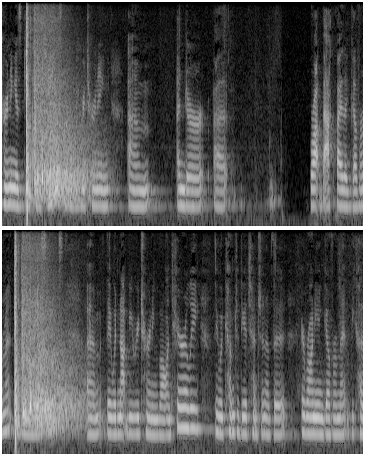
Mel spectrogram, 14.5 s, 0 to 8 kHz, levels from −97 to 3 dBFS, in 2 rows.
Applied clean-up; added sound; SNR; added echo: none; Gunshot, gunfire; -5 dB; none.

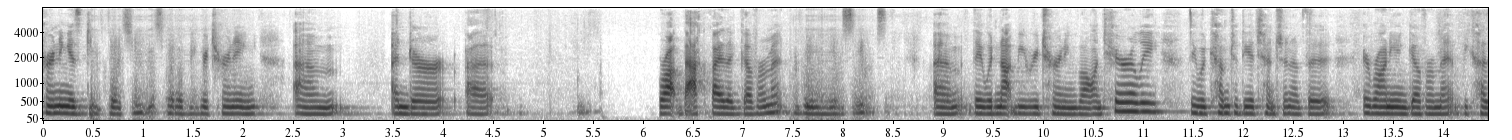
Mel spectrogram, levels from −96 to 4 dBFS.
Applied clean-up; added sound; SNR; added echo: neural separator model SepFormer DNS4.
